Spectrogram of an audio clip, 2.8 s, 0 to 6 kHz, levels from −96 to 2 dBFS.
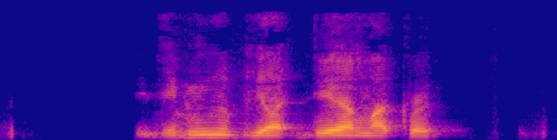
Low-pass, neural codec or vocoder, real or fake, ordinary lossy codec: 5.4 kHz; codec, 16 kHz, 1 kbps, FunCodec, trained on LibriTTS, 50 frames a second; fake; MP3, 32 kbps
